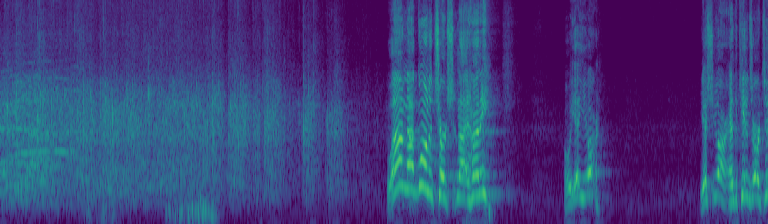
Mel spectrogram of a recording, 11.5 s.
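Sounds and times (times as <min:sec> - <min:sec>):
audience clapping hands: 0:00.0 - 0:05.5
speech: 0:05.8 - 0:07.4, 0:08.5 - 0:09.1, 0:10.5 - 0:11.5.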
